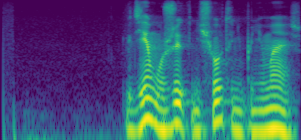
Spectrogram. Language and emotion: Russian, neutral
